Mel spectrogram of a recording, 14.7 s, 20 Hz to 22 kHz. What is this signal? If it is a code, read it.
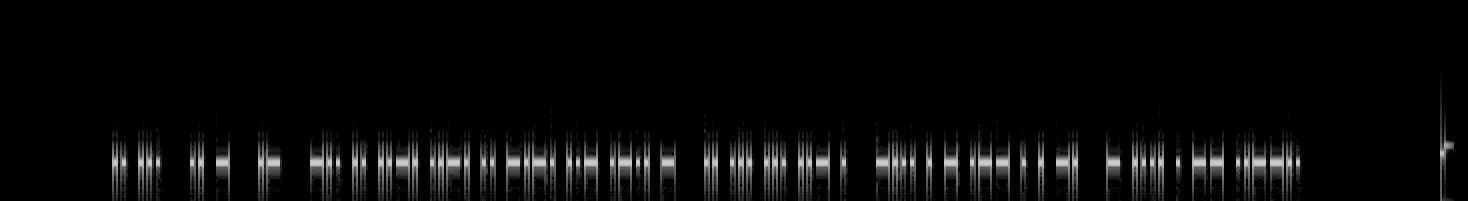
Morse code, heard as a keyed tone, about 27 wpm, 700 Hz. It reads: IS IT A DIFFICULT ISSUE BETWEEN THEM?
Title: Sentences from Top 1000 Words - Review Part 6 - 28wpm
